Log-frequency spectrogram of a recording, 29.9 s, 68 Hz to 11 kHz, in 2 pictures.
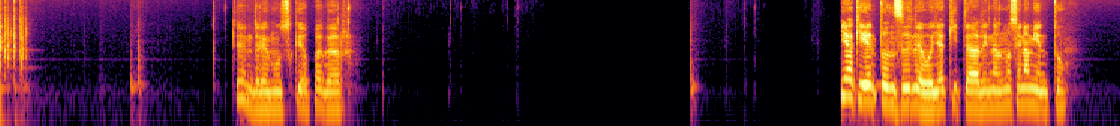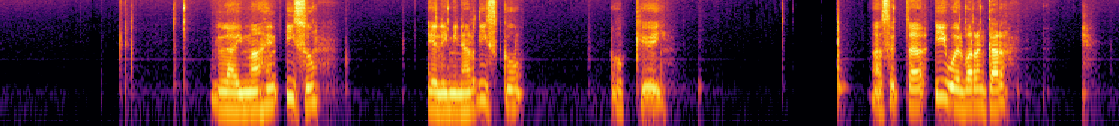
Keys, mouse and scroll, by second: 0.1 Return, 2.8 click, 4.4 click, 4.8 click, 6.0-7.6 drag, 9.9 click, 13.2 click, 17.2 click, 18.9 click, 20.7-22.9 drag, 25.4 click, 26.7 click, 27.5 click.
